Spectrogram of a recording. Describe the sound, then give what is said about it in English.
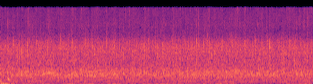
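A full-house audience at a joint meeting applauds and cheers steadily, a dense, continuous wash of clapping for several seconds with no break and no one speaking over it. “It's a full house, joint meeting. Cheering, cheering, cheering.”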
